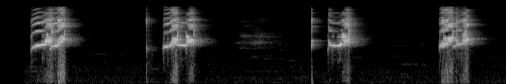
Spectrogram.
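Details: Lovebird giving its long ngekek chatter, meant to provoke quiet lovebirds into answering song: harsh, high, buzzy bursts of about a third of a second, four main bursts with short clicks between, in an irregular rhythm.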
